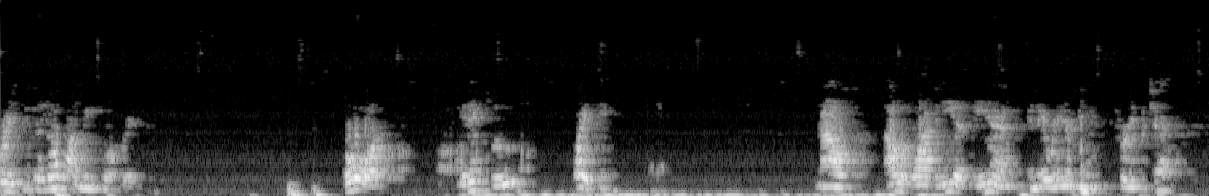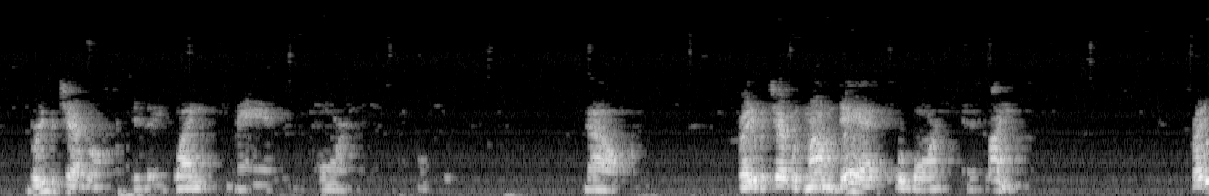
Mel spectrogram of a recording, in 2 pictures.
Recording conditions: poor sound quality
